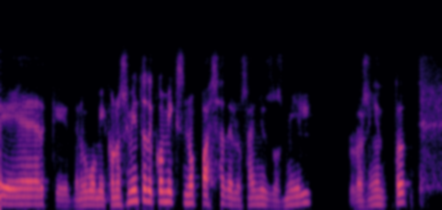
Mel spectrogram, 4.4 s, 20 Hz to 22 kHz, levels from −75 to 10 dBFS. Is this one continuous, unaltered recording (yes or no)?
yes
